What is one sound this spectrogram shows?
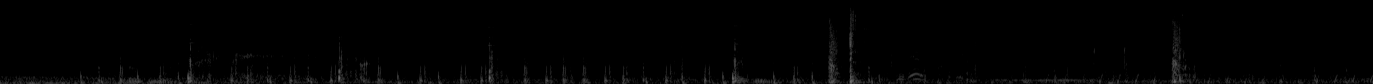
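A pickaxe chips at stone in quick, steady taps.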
